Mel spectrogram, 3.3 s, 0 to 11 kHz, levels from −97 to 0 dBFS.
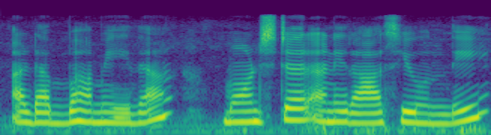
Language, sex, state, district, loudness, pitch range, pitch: Telugu, female, Telangana, Mahabubabad, -14 LUFS, 215-245 Hz, 225 Hz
